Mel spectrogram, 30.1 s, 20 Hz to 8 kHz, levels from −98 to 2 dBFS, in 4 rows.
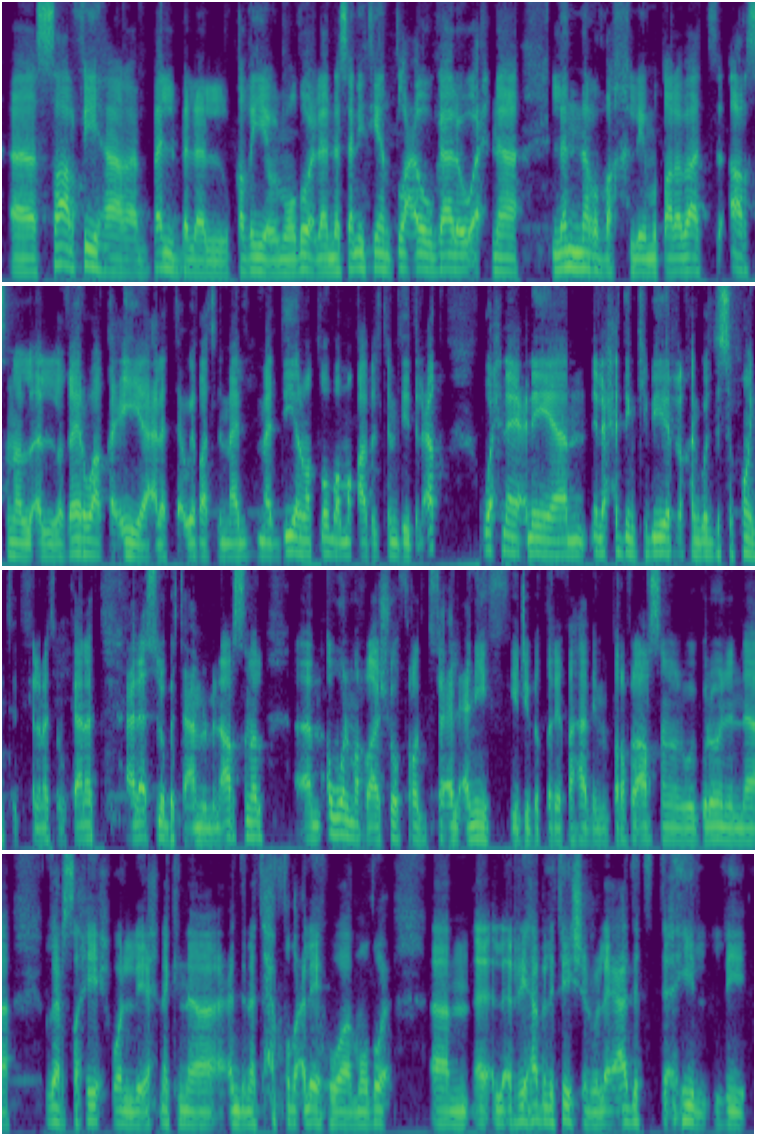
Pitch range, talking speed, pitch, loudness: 95-115 Hz, 135 wpm, 100 Hz, -26 LUFS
